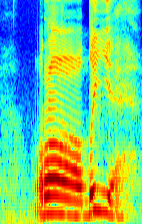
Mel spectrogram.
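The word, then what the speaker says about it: راضية: Radiyah, Radiyah. Donc Ra Mufakhama est prolongé de deux temps.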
